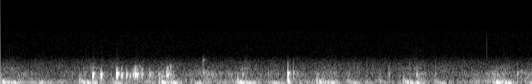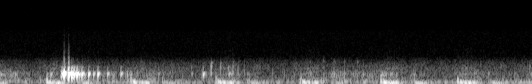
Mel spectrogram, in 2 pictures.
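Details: Morning stomach rumbling through a stethoscope: low gurgling, bubbling rumbles with scattered pops and one louder gurgle; normal bowel sounds (borborygmi).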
